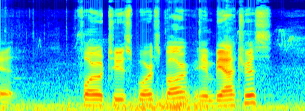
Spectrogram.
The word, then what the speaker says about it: Beatrice: So here we are in Beatrice. Call it Beat Rice because it's spelled the same.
